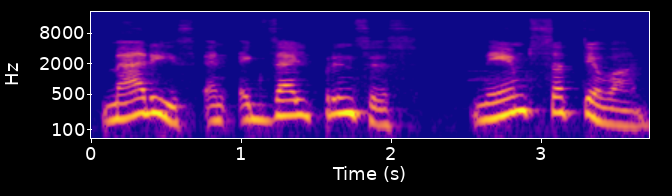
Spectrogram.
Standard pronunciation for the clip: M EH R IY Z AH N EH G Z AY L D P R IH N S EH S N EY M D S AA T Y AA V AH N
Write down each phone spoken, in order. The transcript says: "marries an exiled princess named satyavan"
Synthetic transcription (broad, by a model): M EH R IY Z AH N EH G Z AY L D P R IH N S EH S N EY M D S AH T Y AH V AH N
